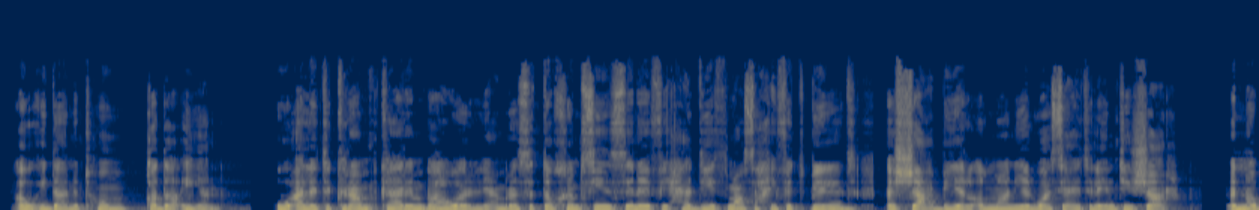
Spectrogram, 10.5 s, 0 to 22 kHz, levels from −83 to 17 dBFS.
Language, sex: Arabic, female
